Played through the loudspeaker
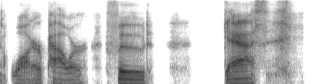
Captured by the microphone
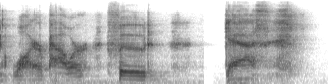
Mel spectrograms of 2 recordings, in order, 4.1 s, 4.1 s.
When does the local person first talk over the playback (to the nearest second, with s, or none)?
none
